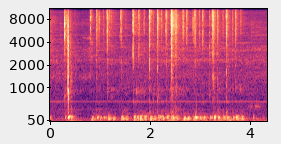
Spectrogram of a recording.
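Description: Computer keyboard typing: a single click, then from about a second in a fast, continuous run of keystrokes as a short phrase is typed.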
